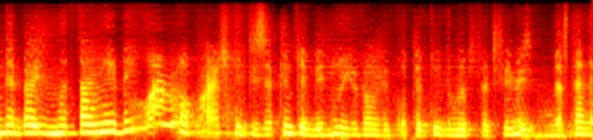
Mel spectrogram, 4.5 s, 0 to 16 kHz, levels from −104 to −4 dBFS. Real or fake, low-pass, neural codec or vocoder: fake; 14.4 kHz; codec, 44.1 kHz, 0.9 kbps, DAC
